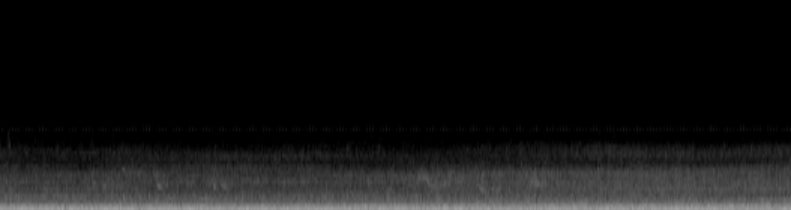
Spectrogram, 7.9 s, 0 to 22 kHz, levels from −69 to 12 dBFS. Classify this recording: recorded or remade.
recorded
